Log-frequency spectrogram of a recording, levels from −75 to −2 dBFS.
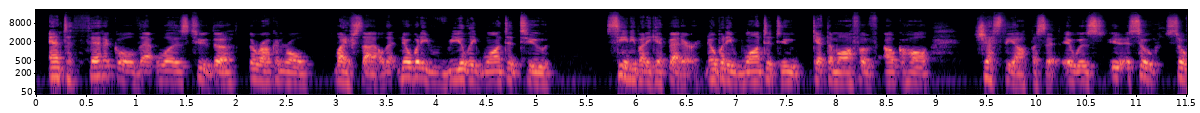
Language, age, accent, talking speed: English, 40-59, American, 175 wpm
